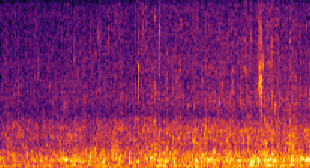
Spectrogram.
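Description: Water runs steadily through a river flume in a fire and rescue water safety demonstration, a continuous close rushing and trickling with small splashes and no voices.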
